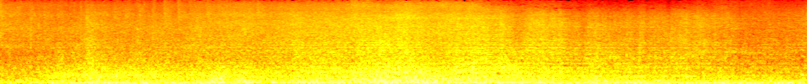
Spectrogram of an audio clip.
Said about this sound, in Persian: اونجا رو آب داره میاد.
